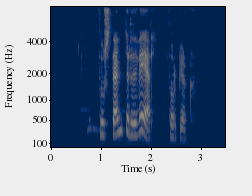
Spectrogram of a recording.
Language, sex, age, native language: Icelandic, female, 20-29, Icelandic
